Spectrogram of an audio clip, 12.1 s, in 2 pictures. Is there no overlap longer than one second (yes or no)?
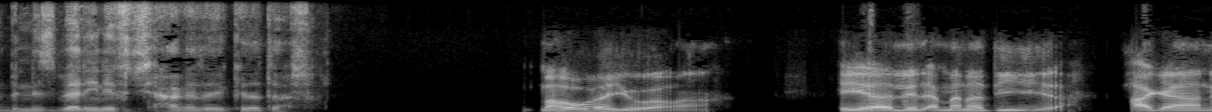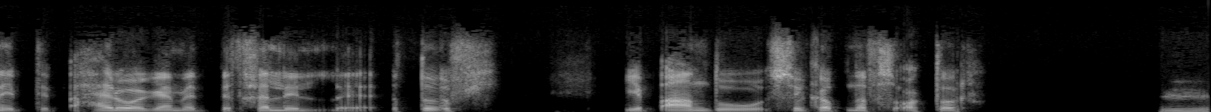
yes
